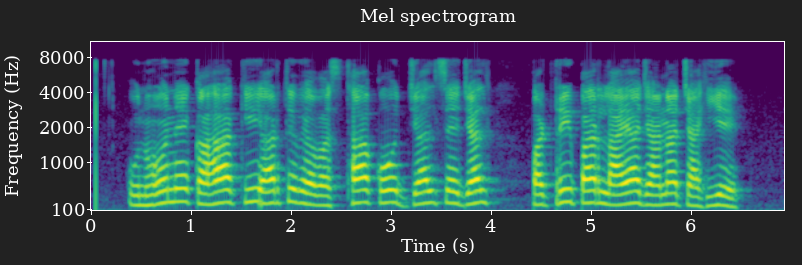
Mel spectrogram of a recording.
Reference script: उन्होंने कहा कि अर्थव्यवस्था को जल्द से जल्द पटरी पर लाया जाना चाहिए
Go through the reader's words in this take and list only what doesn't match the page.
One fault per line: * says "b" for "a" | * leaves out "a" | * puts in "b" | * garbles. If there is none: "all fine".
all fine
